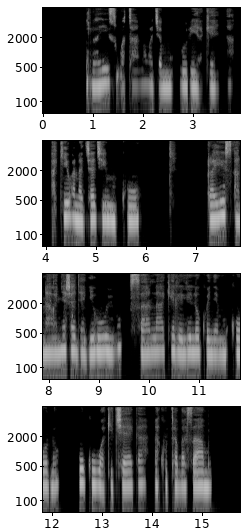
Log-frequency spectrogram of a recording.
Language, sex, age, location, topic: Swahili, female, 18-24, Kisumu, government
